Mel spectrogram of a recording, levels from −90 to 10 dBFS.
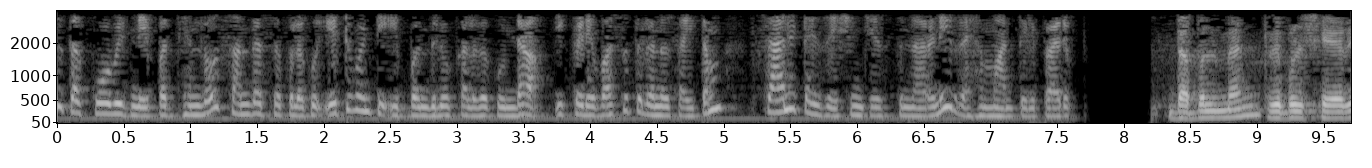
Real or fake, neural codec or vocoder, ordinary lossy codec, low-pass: real; none; none; 3.6 kHz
